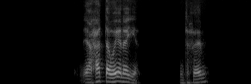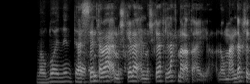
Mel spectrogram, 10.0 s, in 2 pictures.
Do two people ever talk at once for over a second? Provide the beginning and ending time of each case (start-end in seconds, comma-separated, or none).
none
